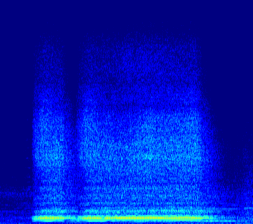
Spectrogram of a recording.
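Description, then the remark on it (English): A loud, sustained steam engine whistle from Young Bao, a big bright red engine with a gold tiger painted on his tender, blasts for about two seconds with a brief dip partway through, its bright tone layered over breathy steam hiss. “He is clever, kind, and caring, and has a whistle that sounds like this.”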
